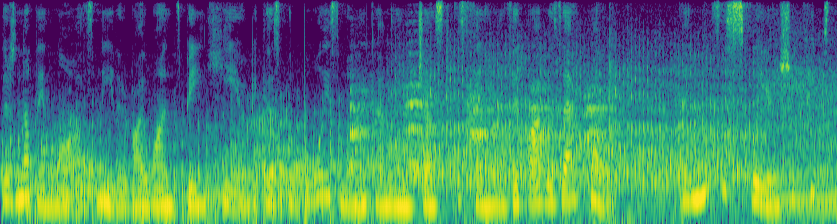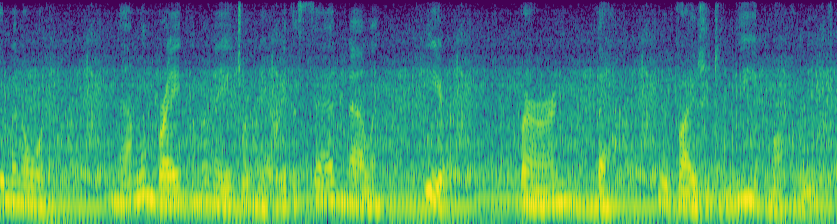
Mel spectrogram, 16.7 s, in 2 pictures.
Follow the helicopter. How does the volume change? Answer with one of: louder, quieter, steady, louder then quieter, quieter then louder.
steady.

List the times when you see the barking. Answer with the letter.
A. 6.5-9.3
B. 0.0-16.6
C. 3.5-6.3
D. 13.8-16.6
C.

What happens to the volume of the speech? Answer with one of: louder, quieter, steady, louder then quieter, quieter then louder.
steady.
